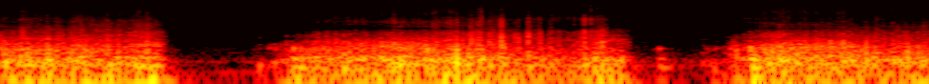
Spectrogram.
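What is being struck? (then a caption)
Foam microphone windscreen. Fingernails of both hands scratch a black foam microphone windscreen, producing a dense, close, rumbling scratch heavy in low frequencies with faint brighter crackle on top. The scratching runs in three bursts separated by two brief near-silent pauses.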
